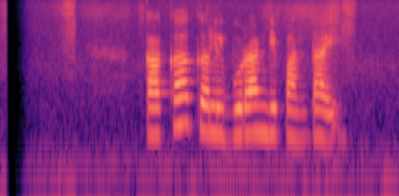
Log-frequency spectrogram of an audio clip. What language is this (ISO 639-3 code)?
sun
